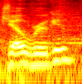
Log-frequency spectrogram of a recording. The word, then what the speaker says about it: Giaorugu: this icy dippy tip i think it's probably pronounced joe rugu jorge a subspecies of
